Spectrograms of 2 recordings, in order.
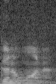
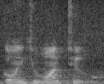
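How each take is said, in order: First: The words are reduced and run together quickly. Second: Each word is said fully and separately.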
